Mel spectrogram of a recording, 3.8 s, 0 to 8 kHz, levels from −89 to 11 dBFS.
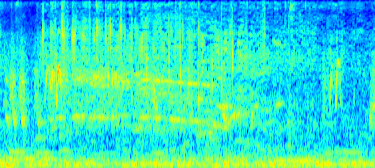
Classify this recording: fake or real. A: real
